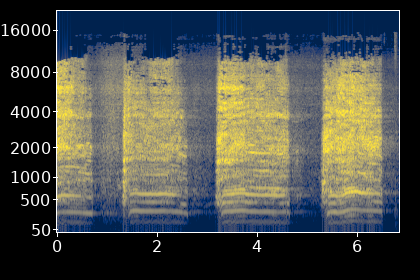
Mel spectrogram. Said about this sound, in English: Is it a buffalo? It's not a buffalo, it's a moose. That was hard though.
